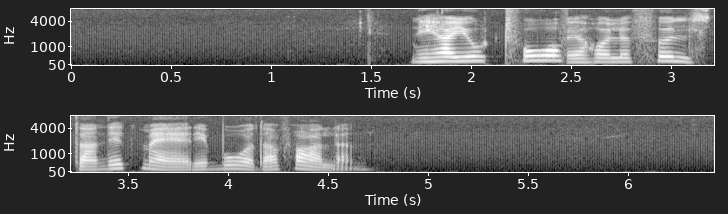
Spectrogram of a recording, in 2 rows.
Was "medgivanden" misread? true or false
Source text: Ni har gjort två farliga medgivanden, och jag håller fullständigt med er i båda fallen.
true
